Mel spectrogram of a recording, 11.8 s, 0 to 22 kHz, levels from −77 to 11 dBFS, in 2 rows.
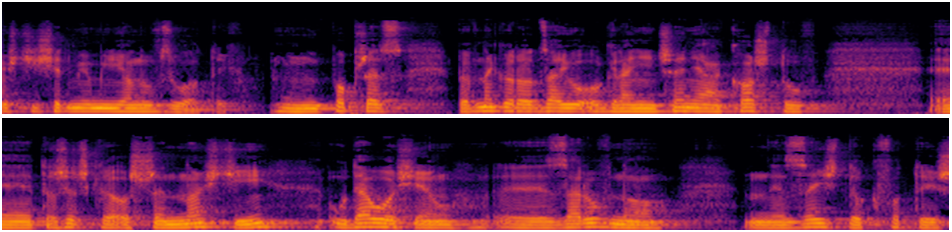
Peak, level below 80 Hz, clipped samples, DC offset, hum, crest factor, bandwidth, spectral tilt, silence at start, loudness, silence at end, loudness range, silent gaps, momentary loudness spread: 0 dBFS; -46 dBFS; under 0.1%; under 0.1%; none; 14 dB; 11.5 kHz; -6.5 dB/octave; 0 s; -15 LUFS; 0 s; 2 LU; none; 13 LU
